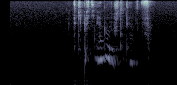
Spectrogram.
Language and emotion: Russian, angry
